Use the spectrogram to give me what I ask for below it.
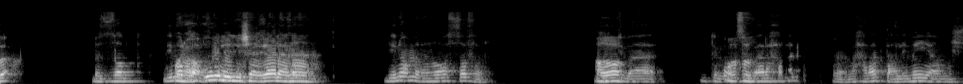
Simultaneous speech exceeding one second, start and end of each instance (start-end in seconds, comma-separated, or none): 1.7-3.2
